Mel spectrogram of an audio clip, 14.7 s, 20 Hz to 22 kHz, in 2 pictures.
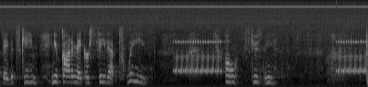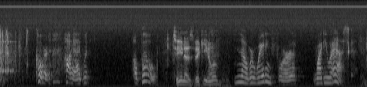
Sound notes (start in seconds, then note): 6.5 telephone rings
